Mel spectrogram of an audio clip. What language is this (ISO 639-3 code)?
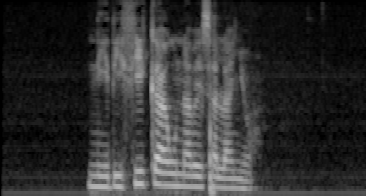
spa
